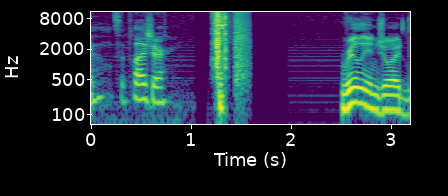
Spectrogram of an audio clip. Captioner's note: static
